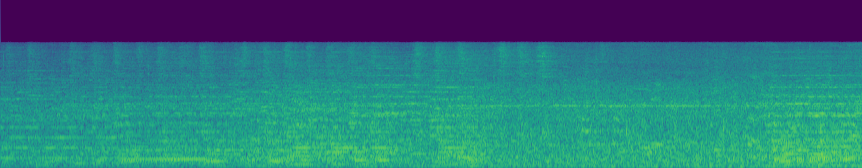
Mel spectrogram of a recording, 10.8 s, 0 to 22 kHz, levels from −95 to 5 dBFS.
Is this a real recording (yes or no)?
yes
